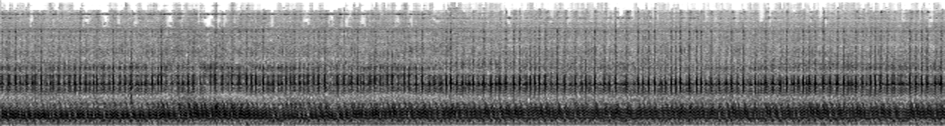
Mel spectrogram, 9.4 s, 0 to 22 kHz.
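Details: Kyosho KE25 Big Block nitro engine, tank topped up to half, during a high-speed needle tuning pass: constant high-pitched buzzing scream at wide-open throttle, no cutting out or sagging, good smoke trail, good performance. Healthy, properly tuned high-speed running.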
